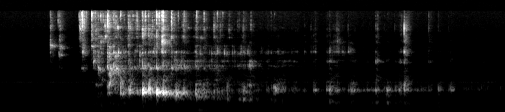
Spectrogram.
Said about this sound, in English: Pour two thirds, swirl, pour rest. Okay. Pour two thirds, swirl, and pour rest.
